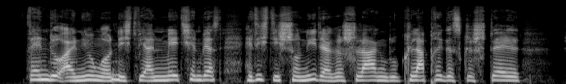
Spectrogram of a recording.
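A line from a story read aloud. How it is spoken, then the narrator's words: Farmer shouting. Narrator (German): schrie der Bauer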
